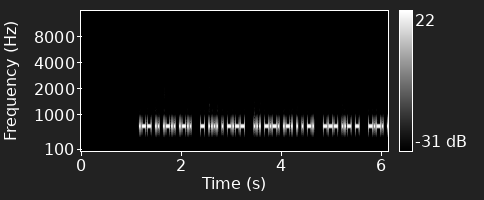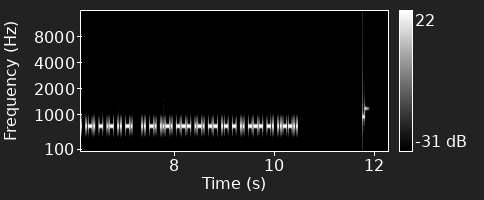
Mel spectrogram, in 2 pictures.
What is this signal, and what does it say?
Morse code, heard as a keyed tone, about 41 wpm, 700 Hz. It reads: WILL THEY SCREEN OUT CERTAIN INFORMATION?
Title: Sentences from Top 1000 Words - Review Part 6 - 45wpm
